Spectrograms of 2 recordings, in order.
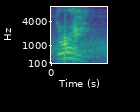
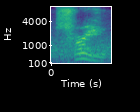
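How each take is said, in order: First: The word begins with a soft 'th' sound. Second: The word begins with a hard 't' sound. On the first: "instead of saying three" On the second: "you're gonna say tree"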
